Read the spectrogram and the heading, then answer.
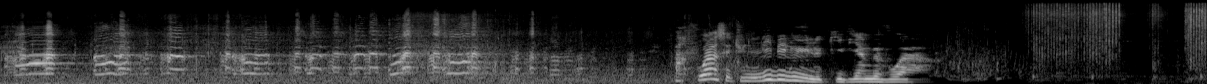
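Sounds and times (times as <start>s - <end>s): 
geese honking in a chorus: 0.0s - 6.9s
speech: 7.0s - 9.3s.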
